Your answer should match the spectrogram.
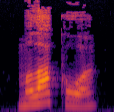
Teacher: А и О в слабых слогах произносятся как среднее между А и И.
